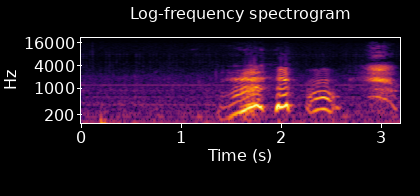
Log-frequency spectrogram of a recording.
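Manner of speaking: long high laugh at self; long self-mocking laugh; high disbelieving laugh. Real, not acted. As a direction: laugh at your own blunder. Laughing at own mistake.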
